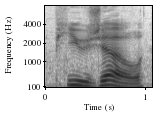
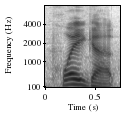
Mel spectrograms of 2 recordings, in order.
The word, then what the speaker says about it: Peugeot: what people are telling me is the correct pronunciation of Pujo I said play got before for your summary ID to be honest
